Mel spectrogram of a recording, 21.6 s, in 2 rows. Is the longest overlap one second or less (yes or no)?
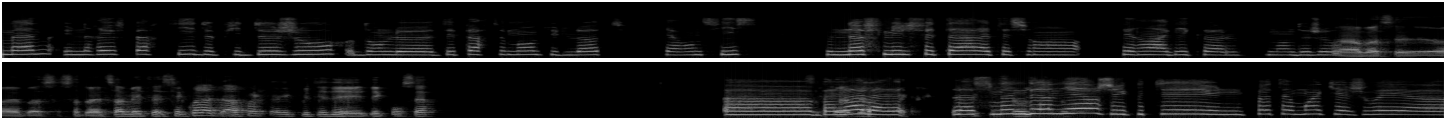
no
